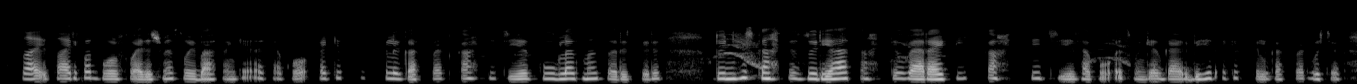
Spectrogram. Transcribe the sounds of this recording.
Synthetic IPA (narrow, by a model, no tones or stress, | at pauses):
sasaːɾikʰot̪̚boːlfa̰ːjd̪ɐt͡ʃmẽsoːiba̰ːsɐŋkḛʔɐ̰sʲako̰ɐkissklikɐspɐʈkãt̪it͡ʃizɡuːɡlasmɐnsɐɾɨt͡ʃkəɾit̪ | d̪unɦit͡ʃkãɦt̪ʲizuɾijaːt̪kaɦt̪iʋɛːɾaːjʈikãht̪ʲit͡ʃiːzako̰ʔɐ̰smɐŋkʲḛt̪ɡaːjɾbiɦit̪ɐkiskilkɐspɐʈʋɨt͡ʃit̪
